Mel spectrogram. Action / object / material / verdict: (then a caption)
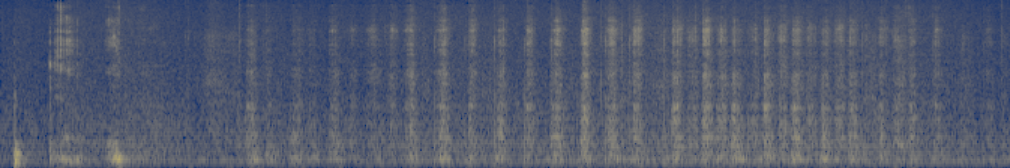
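scrape / paper sheet under a metal pen nib / paper / none. A metal dip-pen nib scratches ink lines across a large flat sheet of white drawing paper. A few sharp, louder strokes open the clip, then a steady run of short, bright, dry scratches follows at an uneven rhythm, each fading almost at once.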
